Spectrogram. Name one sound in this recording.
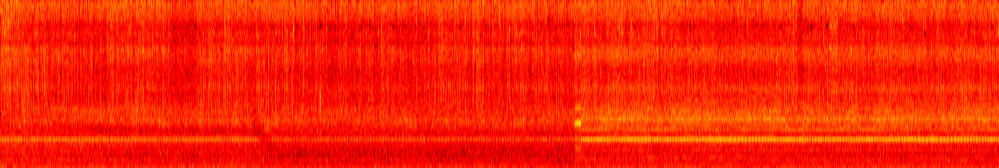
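An electric motor whines with a steady high tone.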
